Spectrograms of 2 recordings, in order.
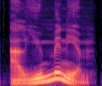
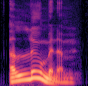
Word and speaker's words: aluminium: In British English, we normally say aluminium, aluminium, or aluminium, aluminium, aluminium. But this word can sound very different in North American English. Many people say aluminum, aluminum, with the stress on a different syllable. The spelling can also be different, reflecting this big pronunciation difference, so choose whichever you prefer, aluminium or aluminum.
